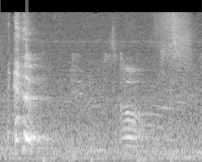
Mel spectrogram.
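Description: Brief human vocal sounds, not words: a short sharp burst of voice about a quarter second in and a short pitched sound a little past one second, over steady room noise.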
